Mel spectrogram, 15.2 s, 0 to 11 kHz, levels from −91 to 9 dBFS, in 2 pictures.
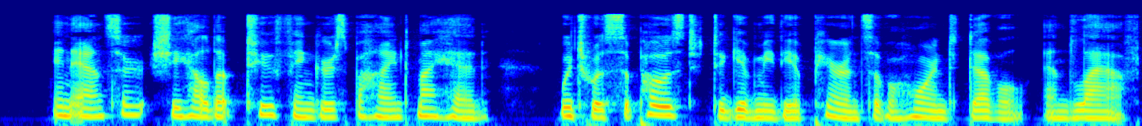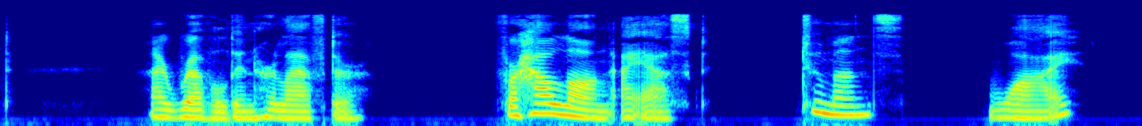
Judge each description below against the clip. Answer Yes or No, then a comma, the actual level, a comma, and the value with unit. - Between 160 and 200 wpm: Yes, average, 165 wpm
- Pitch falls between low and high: Yes, medium, 155 Hz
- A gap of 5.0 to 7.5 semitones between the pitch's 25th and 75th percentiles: No, average, 3.9 semitones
